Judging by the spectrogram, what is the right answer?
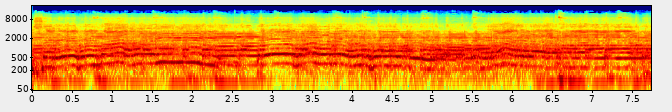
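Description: Live Bhojpuri nirgun folk music from a stage band: a gliding melody line over steady instrumental accompaniment, with a plucked-string sound in the mix.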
